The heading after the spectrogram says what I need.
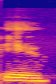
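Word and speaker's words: ewe: why isn't it and you it's spelt with an e but it is a you hey you so what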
